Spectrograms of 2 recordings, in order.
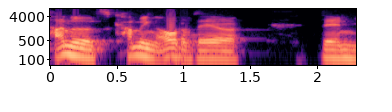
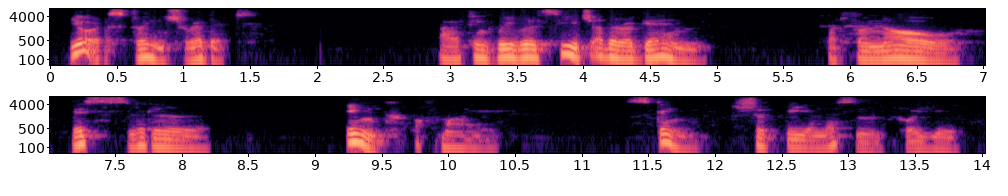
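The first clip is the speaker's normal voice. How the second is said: close-in, half-whispered scorpion voice; 3 semitones lower, 8 dB quieter than usual. A scorpion half-whispers in a rabbit's ear as it passes out: half-whispering scorpion voice. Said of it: "the voice of the scorpion of Sting whispering in your ear".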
